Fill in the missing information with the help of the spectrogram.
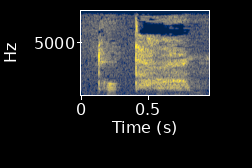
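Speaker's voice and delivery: soft hushed whisper; the mouse points out the table in a whisper. Acted. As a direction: whisper so no one hears. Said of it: "wyszeptała myszka".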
